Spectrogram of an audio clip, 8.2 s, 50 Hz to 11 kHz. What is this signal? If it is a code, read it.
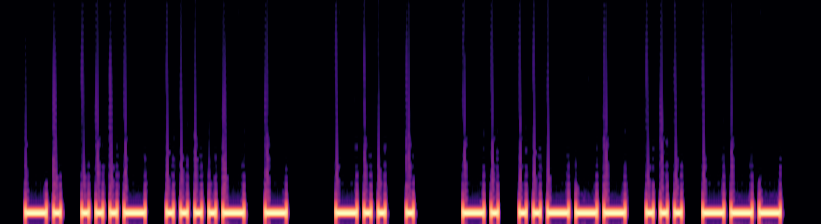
Morse code, heard as a keyed tone, about 17 wpm, 700 Hz. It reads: NV4T DE N2SO
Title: USA Callsign DE Callsign - 4 Characters - 17wpm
